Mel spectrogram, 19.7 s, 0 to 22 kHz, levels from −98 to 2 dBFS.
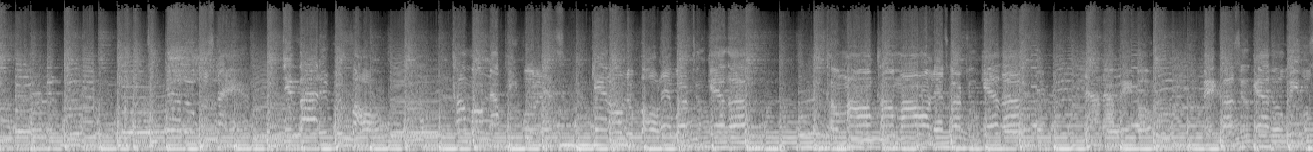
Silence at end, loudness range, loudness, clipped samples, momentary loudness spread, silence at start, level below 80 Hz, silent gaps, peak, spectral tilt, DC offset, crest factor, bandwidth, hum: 0 s; 1 LU; -15 LUFS; under 0.1%; 3 LU; 0 s; -34 dBFS; none; -2 dBFS; -6.5 dB/octave; under 0.1%; 12 dB; 18 kHz; none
